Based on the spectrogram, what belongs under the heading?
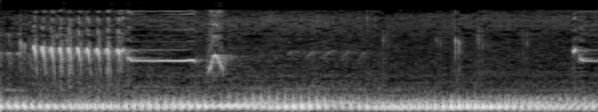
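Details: Bar-winged prinia pair, male and female, calling back and forth: a fast buzzy trill followed by a flat whistled note and a few sharp chips, heard over a loud, steady low mechanical hum.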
